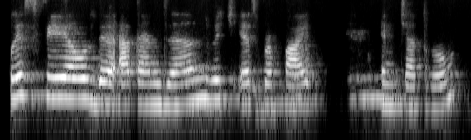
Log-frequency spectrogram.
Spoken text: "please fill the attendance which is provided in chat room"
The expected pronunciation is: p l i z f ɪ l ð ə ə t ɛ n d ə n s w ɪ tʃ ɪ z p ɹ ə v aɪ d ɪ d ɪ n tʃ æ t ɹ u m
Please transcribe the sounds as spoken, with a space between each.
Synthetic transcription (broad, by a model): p l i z f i l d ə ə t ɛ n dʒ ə n w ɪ tʃ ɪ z p ɹ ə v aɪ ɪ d ɪ n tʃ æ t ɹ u m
